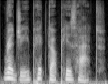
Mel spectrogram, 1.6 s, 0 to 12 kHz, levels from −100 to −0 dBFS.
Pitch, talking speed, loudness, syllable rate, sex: 130 Hz, 185 wpm, -19 LUFS, 4.6 syllables/s, female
